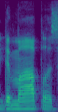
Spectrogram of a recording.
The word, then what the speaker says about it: Demopoulos: introduction anybody can say Demopolis I'm impressed cuz it rhymes with Acropolis and as far as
